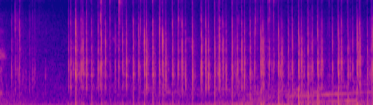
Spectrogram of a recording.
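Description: A small flat retail pack of pink press-on nails (a clear plastic tray on a printed cardboard backing, sealed in crinkly cellophane) is held in both hands and scratched and tapped with long natural-colored nails. After a near-silent first second with a few faint ticks, a dense run of sharp, bright crinkling taps and scratches follows, each one short and dry. Faint squeaky tones rise beneath the taps near the end.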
